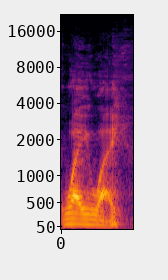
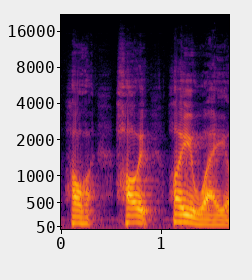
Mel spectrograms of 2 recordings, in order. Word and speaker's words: Huawei: Now, somebody told me how to pronounce this, and it's something like Weiwei, or Hoiwei, or I've forgotten how you pronounce it.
